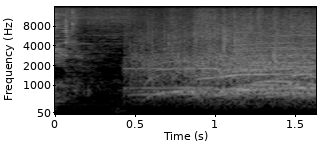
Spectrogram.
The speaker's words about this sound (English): There's a big crowd cheer. They're going crazy.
